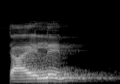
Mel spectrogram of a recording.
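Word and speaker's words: ptyalin: और उस एंजाइम को हम बोलते हैं टाइलिन। इसमें पी साइलेंट है।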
